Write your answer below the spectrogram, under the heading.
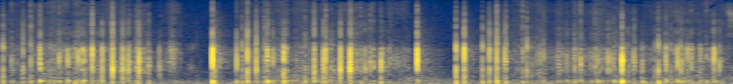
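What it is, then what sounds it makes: Croc-embossed patent leather bag. Long nails scratch and tap across the surface of a black glossy croc-embossed patent leather clutch bag. The result is a dense run of quick, dry crackling clicks and scratchy rasps, centered in the midrange with a few sharper taps and brief pauses.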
